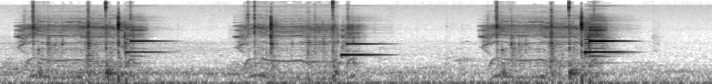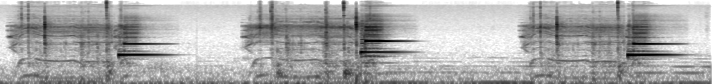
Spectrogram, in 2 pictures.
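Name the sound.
smart lock locking chime at different volumes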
